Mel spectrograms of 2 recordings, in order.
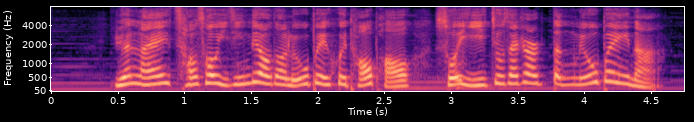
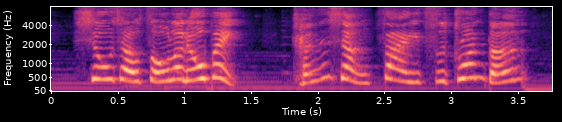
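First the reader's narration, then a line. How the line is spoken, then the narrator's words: Shouting from a hilltop. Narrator (Chinese): 山头上就有人在大喊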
